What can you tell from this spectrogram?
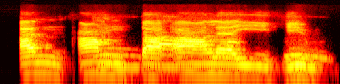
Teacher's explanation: jangan dilepas dulu bunyi mim sukun nya sebelum masuk ke huruf ta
